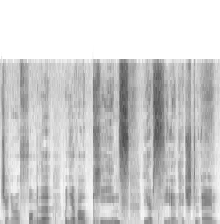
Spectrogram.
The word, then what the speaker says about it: alkene: When you have alkenes, you have CnH2n. How we differentiate between them? Is this in the name? Actually, the name is wrong there. It should have been alkane, not alkenes.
